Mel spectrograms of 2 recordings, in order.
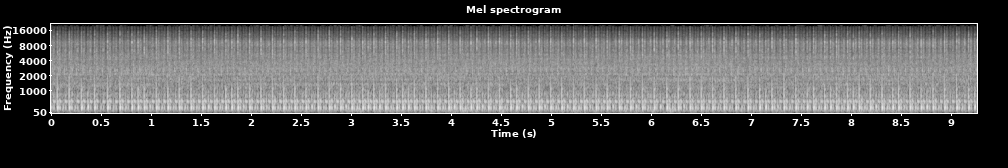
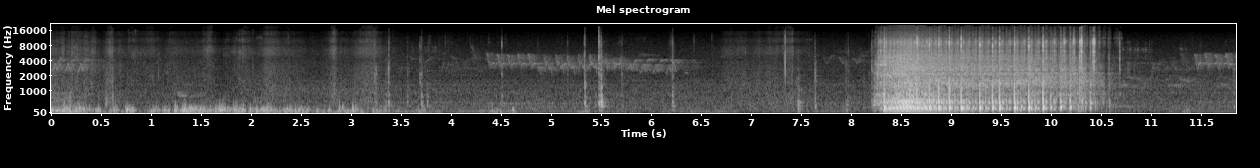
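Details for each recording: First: Saito FA-82a four-stroke model engine, very low-time and not fully broken in, run untuned; fast, even popping idle with a steady rhythm and no misses or stumbles: idles cleanly, normal idle. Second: Saito FA-82a four-stroke model engine, very low hours and not fully broken in: loud full-throttle bursts waver and won't settle near peak RPM, leading to a break-in run alternating rich and lean settings; unstable near peak RPM.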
